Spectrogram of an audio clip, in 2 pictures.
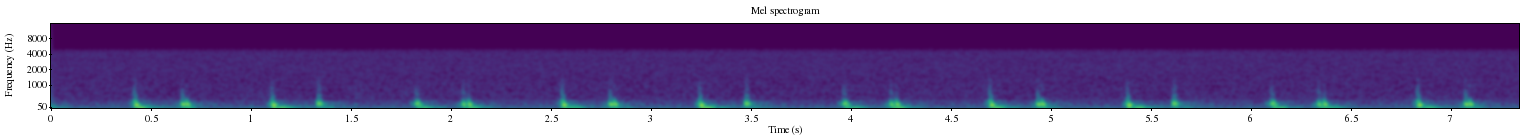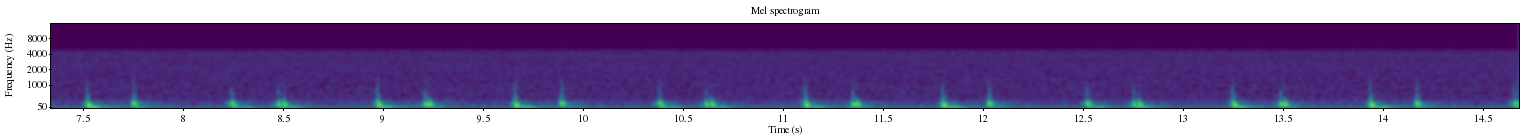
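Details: Steady, regular heartbeat thumps, deep and muffled as through a stethoscope, with a faint low hum; fictional character heartbeat audio, not a real patient.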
